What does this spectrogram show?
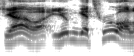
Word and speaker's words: Yahweh: And um and here is the evidence that Yahwa's name is pronounced Yahwa.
